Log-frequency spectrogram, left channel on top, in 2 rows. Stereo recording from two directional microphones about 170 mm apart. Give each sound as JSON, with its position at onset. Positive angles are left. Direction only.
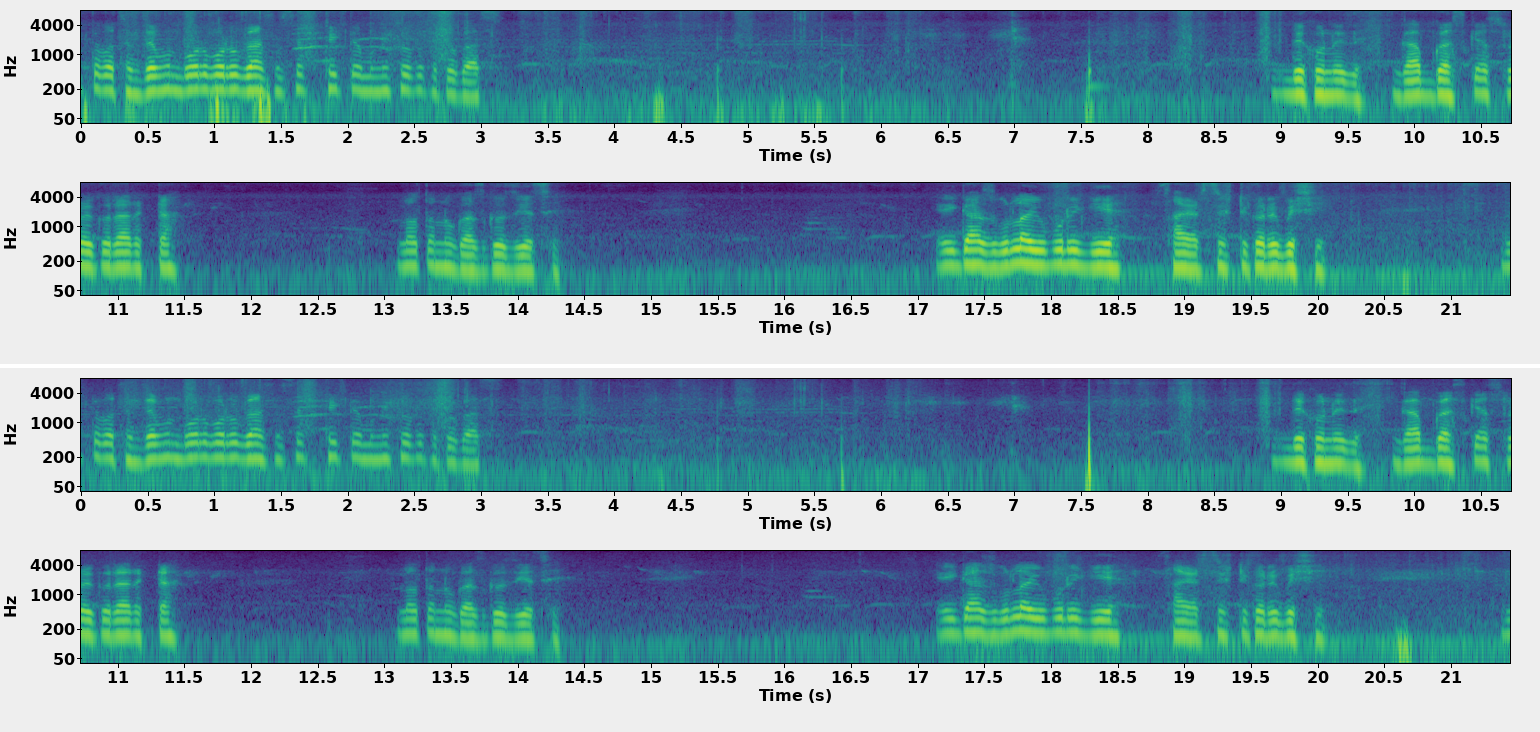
{"t": 0.1, "sound": "speech", "side_deg": 20}
{"t": 1.8, "sound": "speech", "side_deg": 10}
{"t": 9.0, "sound": "speech", "side_deg": 15}
{"t": 13.1, "sound": "speech", "side_deg": 15}
{"t": 17.2, "sound": "speech", "side_deg": 40}
{"t": 17.6, "sound": "speech", "side_deg": 55}
{"t": 18.9, "sound": "speech", "side_deg": 35}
